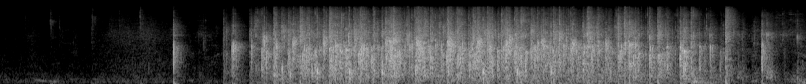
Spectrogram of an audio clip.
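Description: Audience applauding. After a near-quiet start and one sharp click, the applause builds quickly at about two seconds in, holds for about five seconds and fades near the end.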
